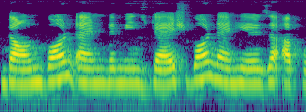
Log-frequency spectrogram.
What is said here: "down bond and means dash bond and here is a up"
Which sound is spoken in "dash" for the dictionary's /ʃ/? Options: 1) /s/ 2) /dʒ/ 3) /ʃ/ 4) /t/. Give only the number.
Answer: 3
